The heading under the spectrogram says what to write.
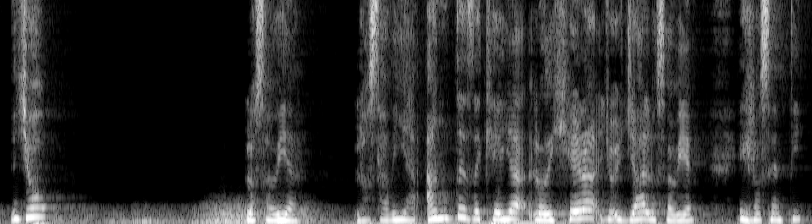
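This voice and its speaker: Young woman vlogger, earnest testimony, higher voice, mellow tone, long reverb behind her. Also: slight background noise. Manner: earnest, acts out quoted voices. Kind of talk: emotional personal storytelling. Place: outdoors, on camera. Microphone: camera mic.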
